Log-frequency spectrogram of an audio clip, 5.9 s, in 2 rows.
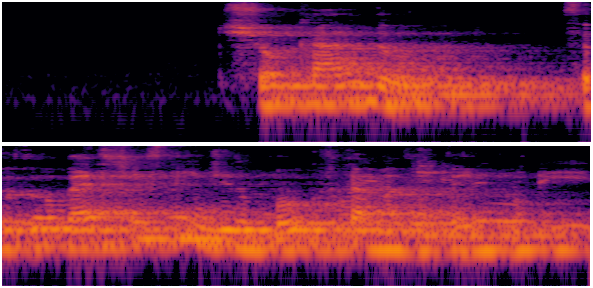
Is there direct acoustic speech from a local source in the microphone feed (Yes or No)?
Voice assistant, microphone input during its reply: Yes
